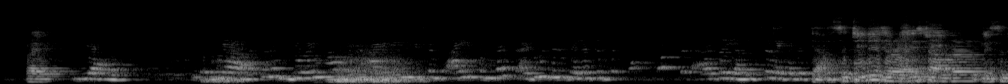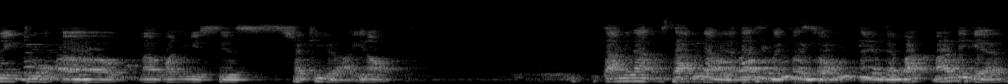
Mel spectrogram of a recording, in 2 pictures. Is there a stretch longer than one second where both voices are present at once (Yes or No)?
Yes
